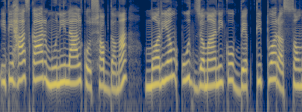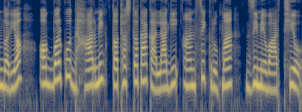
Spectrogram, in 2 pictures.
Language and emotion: Nepali, neutral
